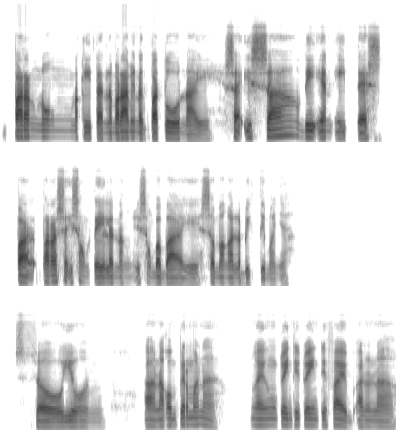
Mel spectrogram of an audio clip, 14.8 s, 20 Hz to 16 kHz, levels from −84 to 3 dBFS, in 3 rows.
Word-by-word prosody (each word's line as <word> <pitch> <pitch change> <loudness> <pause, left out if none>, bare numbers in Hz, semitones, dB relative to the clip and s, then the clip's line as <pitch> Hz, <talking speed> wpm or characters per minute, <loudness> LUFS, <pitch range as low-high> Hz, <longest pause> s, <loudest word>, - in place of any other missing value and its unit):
parang 130 0 +8
nung 125 -1 -7
nakita 110 -3 +1
na 105 - -3
maraming 115 +1 +6
nagpatunay 100 -5 +1 0.2
sa - - +3
isang 145 +4 +3
DNA 120 -2 +1 0.2
test 105 - +1 0.4
pa - - +6
para - - +3
sa - - -3
isang - - -5
tela 105 0 +1
ng 95 0 -7
isang - - -7
babae 95 -2 0
sa - - -3
mga 100 0 -1
nabiktima 85 - -8
niya. 85 -1 -17 1.7
So, 100 -1 0
yun, 100 -2 -6 0.6
ah, 115 0 -1
nakumpirma 130 +3 -3
na 130 -6 -8 0.4
ngayong 125 0 -5
2025 125 -3 -1
ano 110 0 -5
na, 105 -1 -5
110 Hz, 125 wpm, -28 LUFS, 100-125 Hz, 1.7 s, parang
